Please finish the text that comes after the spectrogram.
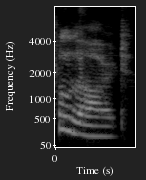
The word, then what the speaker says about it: foulard: Like on paper, it looks so fancy. And then when I heard the pronunciation, I'm like, maybe just my accent. It was foulard.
